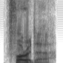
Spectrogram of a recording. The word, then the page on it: forrader: British English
